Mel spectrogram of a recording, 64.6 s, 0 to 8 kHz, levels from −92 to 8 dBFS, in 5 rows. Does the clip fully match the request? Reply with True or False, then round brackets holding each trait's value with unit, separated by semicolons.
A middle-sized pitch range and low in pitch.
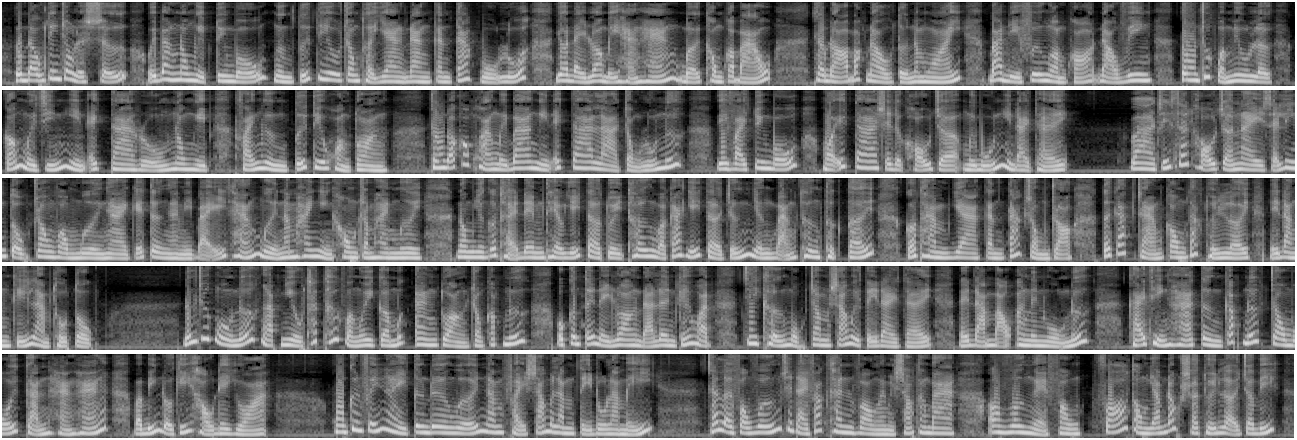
False (5.0 semitones; 185 Hz)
